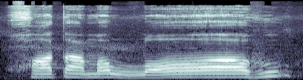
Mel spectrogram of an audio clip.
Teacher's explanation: خا کو پر، ٹھیک ہے، تا کو باریک پڑھیں گے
